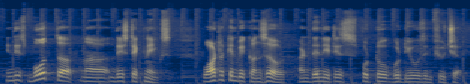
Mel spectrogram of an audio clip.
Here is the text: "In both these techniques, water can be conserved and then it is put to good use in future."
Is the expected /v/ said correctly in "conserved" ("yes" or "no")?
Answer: yes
